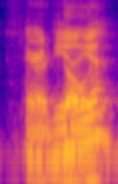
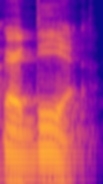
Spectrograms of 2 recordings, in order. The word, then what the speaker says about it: pareidolia: Pareidolia? – Pareidolia. – Pareidia. Is it Spanish? – It's spelled very weird. – I've always heard it pronounced pareidia.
